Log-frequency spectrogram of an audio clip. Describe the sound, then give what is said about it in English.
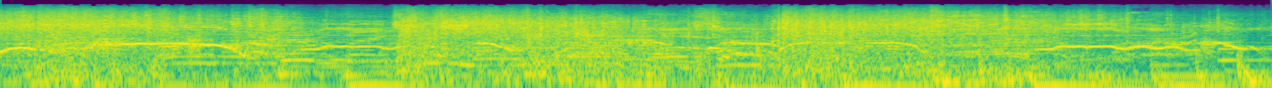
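Loud crashing and smashing impacts, including breaking glass, burst out amid a dense, chaotic din of shrill cries and a low rumbling drone, loud throughout, as police officers bust down a house's front door and SWAT teams crash through the window into the living room. “After giving the order, the officers bust down the front door while the SWAT teams come crashing through the window.”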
